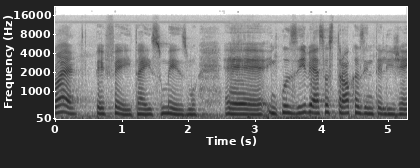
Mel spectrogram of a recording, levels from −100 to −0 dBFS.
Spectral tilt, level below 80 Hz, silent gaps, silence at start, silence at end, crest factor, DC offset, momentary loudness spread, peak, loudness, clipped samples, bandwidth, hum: -5 dB/octave; -34 dBFS; none; 0 s; 0 s; 10 dB; under 0.1%; 6 LU; -10 dBFS; -20 LUFS; under 0.1%; 16 kHz; none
